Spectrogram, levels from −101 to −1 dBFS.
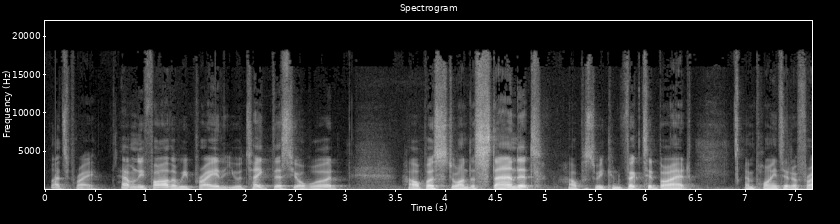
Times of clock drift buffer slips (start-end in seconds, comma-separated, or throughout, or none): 0.10-6.51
